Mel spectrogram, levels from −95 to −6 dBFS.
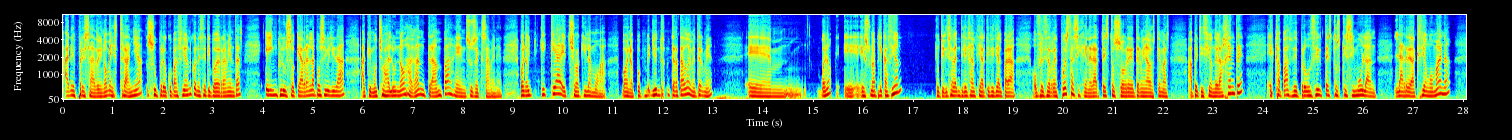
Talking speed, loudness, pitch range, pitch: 170 wpm, -17 LUFS, 155-190 Hz, 170 Hz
